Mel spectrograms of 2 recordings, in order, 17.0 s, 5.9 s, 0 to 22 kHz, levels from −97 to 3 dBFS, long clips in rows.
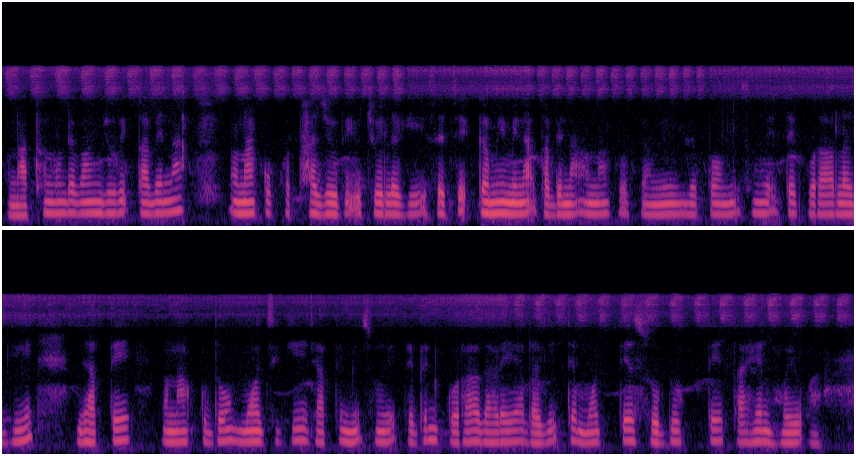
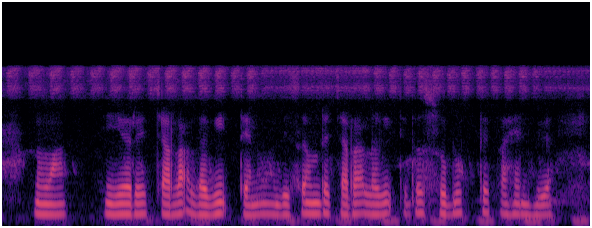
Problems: constant background noise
